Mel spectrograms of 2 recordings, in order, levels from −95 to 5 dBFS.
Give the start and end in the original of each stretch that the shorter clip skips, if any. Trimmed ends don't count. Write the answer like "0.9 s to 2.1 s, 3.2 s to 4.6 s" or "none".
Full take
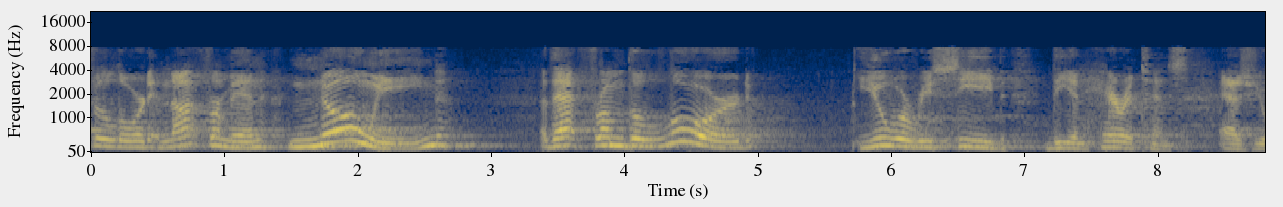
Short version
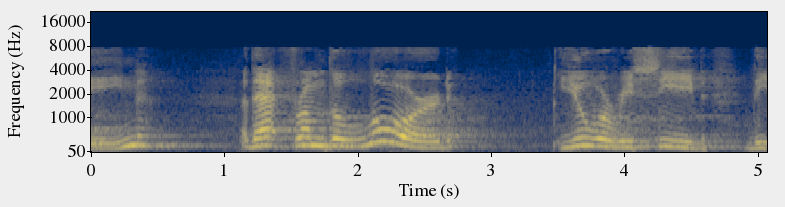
none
